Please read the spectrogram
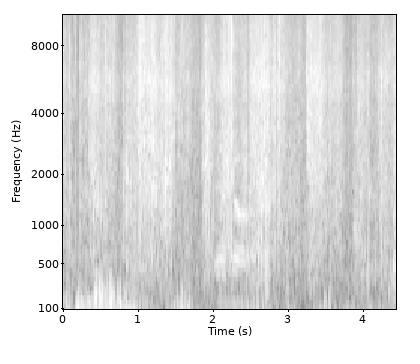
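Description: Footsteps crunching through dry fallen leaves at a steady walking pace, with a brief voice sound about two seconds in.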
